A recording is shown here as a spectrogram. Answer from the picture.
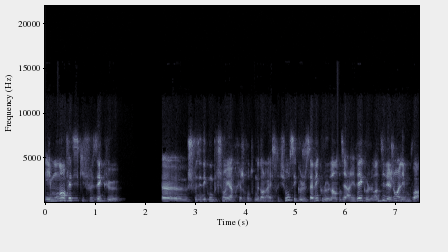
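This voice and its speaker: Against a quiet background, a woman talks at a very fast pace. Her fairly low pitch carries lively intonation. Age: 20s. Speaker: consultant sharing eating disorder recovery. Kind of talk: interview testimony.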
